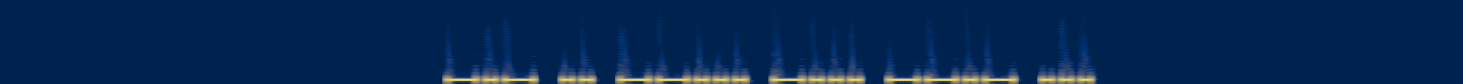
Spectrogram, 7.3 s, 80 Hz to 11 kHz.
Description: Morse code, heard as a keyed tone, about 25 wpm, 700 Hz. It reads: KI7BQS
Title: USA Call Signs - 6 Characters - Repeated 3x - 25wpm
